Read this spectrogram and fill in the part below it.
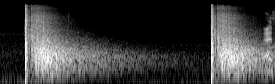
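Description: Two gunshots, each a sharp loud crack followed by a long rolling echo that slowly fades, with a pause of a few seconds between them.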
